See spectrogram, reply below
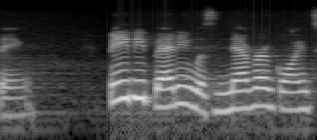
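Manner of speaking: ordinary delivery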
